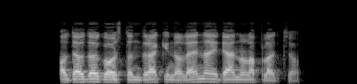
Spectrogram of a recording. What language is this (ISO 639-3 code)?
cat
